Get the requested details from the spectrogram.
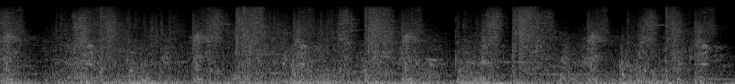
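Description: Game combat sound effects of rapid strikes and spell blasts ring out.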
